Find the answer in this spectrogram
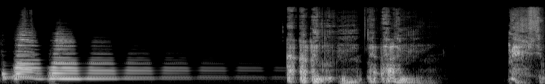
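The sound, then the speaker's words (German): A long, drawn-out groaning voice slowly falls in pitch, then gives way to loud, harsh, raspy, indignant throat clearing from a frog in the throat in rough bursts, a brief pause, and one more gravelly clearing. “Ich räuspern nicht. Ich, ich, habe, ich habe einen, vor, vor Empörung einen Frosch im Hals.”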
